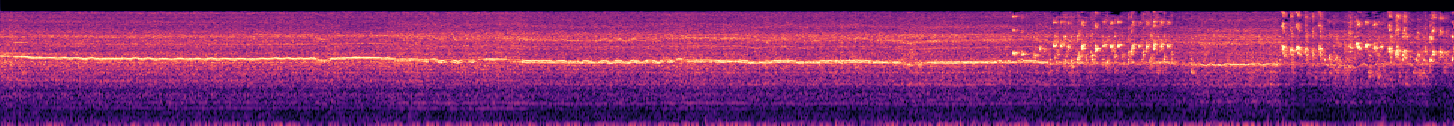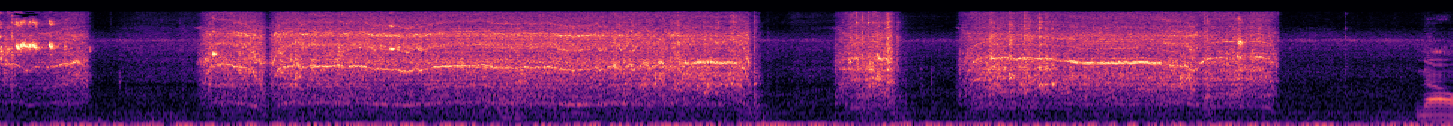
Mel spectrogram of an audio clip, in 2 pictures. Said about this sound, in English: Now switch to the step drill in here. And I'm gonna drill that through.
